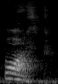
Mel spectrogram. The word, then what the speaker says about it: post: जो O होता है, it is post, it is not post. ठीक है? So see the difference. Similar spelling, COST, LOST, POST. These two have same sound, same pronunciation. This has a different pronunciation. Cost, lost, post. We do not say post. We say post.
